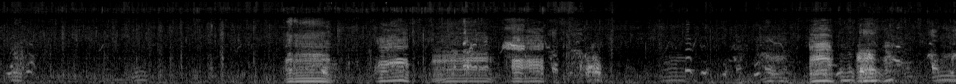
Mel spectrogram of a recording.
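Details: Countryside geese eating give bold, harmonic honks in bursts after a quiet opening, several calls overlapping midway, with softer background noise between.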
